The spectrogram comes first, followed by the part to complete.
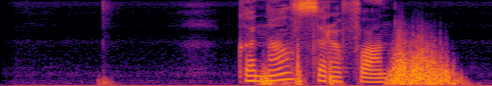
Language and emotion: Russian, neutral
